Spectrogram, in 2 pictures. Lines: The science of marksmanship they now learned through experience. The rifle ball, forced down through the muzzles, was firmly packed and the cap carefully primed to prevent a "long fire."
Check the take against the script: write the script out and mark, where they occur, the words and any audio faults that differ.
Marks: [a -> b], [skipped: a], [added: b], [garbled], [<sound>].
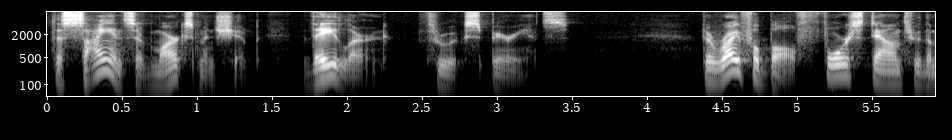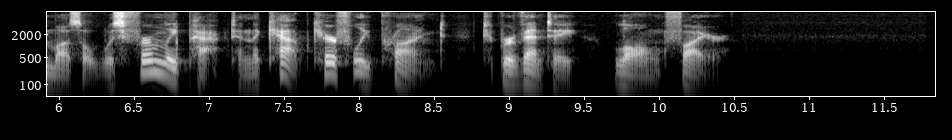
The science of marksmanship they [skipped: now] learned through experience. The rifle ball, forced down through the [muzzles, -> muzzle] was firmly packed and the cap carefully primed to prevent a "long fire."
